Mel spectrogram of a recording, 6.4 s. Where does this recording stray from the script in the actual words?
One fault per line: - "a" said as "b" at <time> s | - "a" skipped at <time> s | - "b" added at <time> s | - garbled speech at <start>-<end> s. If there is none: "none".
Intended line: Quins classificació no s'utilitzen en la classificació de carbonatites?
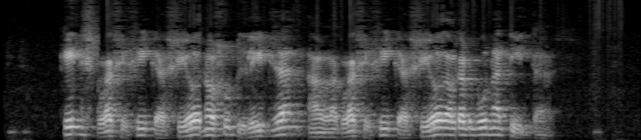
none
